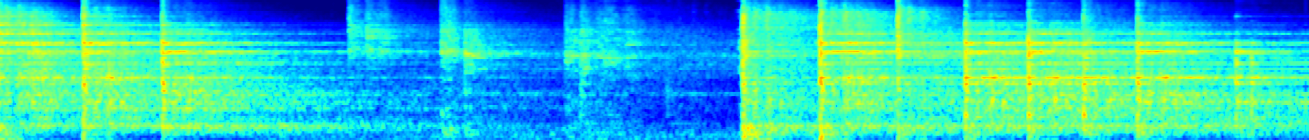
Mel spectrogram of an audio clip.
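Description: A machine at a barrel-making station flattens the rivets of whisky barrel hoops: about a dozen sharp metallic strikes at uneven intervals, each ringing briefly, with quieter gaps between bursts and no talk.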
